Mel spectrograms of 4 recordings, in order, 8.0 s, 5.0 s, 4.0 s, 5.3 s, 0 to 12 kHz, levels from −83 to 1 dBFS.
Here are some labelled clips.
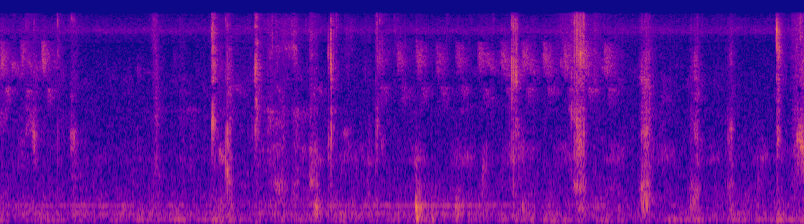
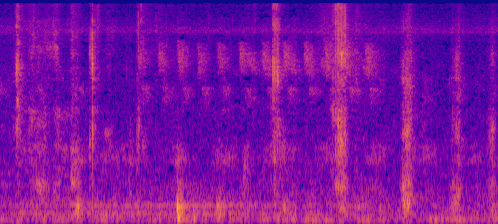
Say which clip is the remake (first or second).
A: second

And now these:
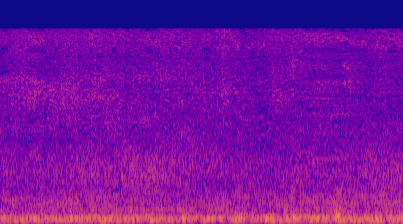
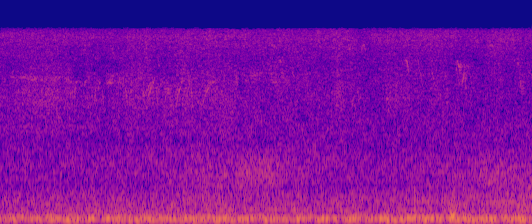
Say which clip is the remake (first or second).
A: first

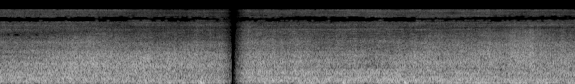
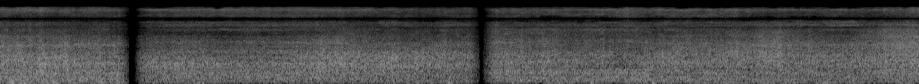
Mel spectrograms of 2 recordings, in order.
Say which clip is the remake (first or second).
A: second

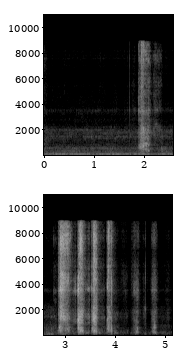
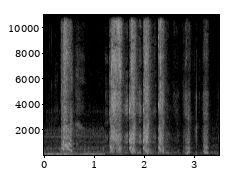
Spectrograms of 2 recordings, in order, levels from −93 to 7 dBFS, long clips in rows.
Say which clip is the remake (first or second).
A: first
